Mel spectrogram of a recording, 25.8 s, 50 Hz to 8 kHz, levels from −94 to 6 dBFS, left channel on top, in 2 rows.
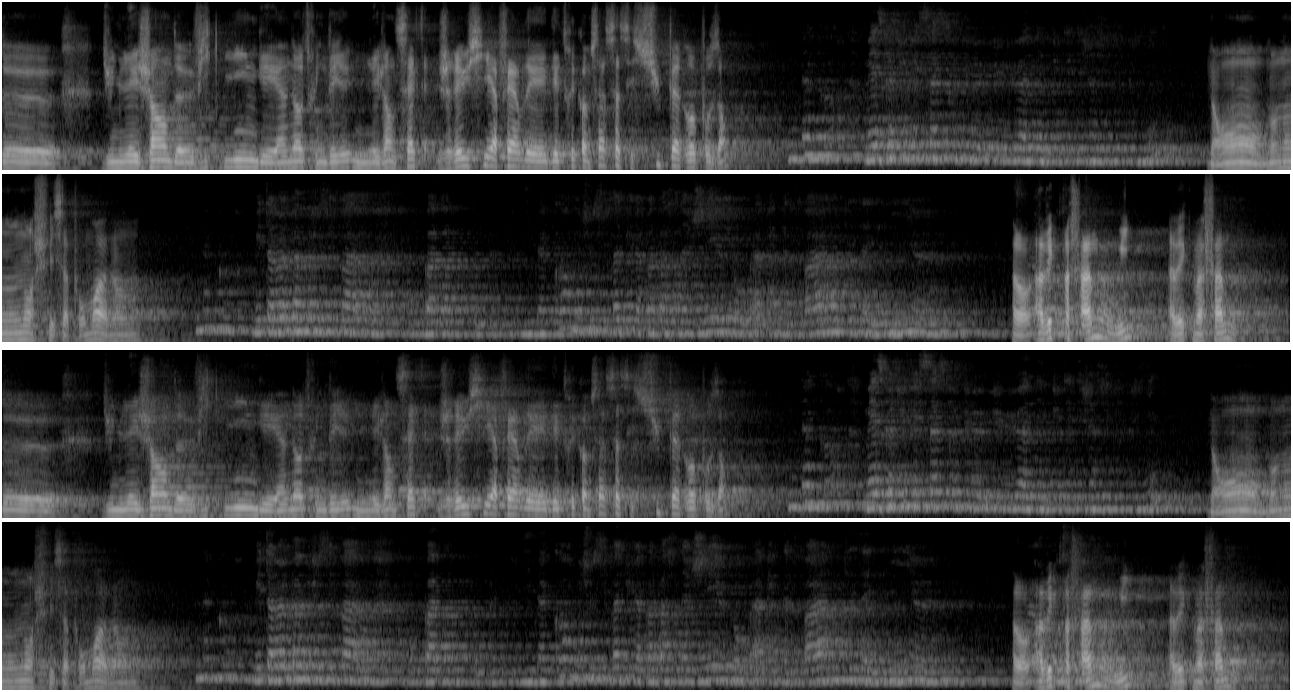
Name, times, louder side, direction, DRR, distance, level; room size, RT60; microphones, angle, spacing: voice 1, 0.0-7.3 12.1-14.3 23.0-24.2 24.5-25.2, left 3 dB, 50° left, 12 dB, 0.6 m, -35 dB
voice 2, 7.8-11.6 14.8-22.2 23.1-24.1 24.9-25.3, equal, 10° right, -4 dB, 6.5 m, -48 dB
27.5 x 23.0 x 7.6 m, 2.5 s
head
